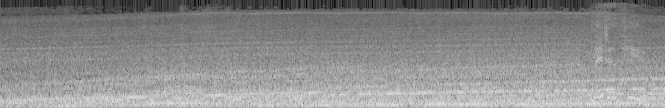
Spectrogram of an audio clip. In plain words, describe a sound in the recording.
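A bus engine hums and rises steadily in pitch as it speeds up.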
